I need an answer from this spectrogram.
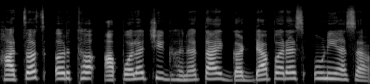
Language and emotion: Goan Konkani, neutral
